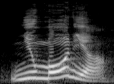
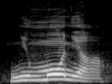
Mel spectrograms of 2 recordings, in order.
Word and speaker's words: pneumonia: Pneumonia. We are not hearing the P. We are not hearing any P sound in the word pneumonia.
